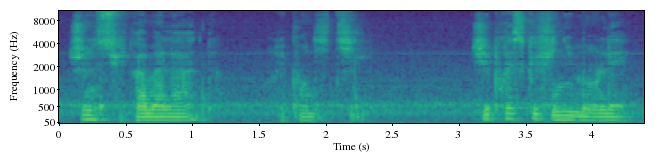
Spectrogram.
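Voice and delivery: soft, subdued priest's voice; quiet reassurance. A narrator's reading. Frail priest reassuring his sister, quiet and subdued. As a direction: answer gently, barely pressing it.

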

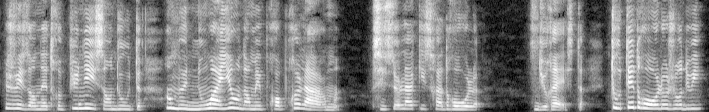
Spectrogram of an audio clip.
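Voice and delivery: put-on a young girl dismayed at her own tears; Alice, lightly fretful. A narrator's reading. Alice talks to herself, upset. (petite fille affolée, voix plus aiguë et plus forte)

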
